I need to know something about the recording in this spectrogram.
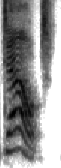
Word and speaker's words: doubt: Word, the B in the word doubt. Our we have it. We don't hear it.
